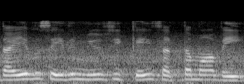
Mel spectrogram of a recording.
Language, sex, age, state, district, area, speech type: Tamil, female, 30-45, Tamil Nadu, Pudukkottai, rural, read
